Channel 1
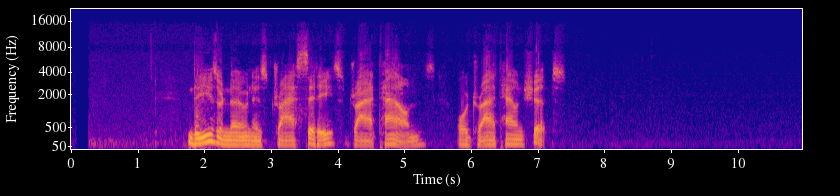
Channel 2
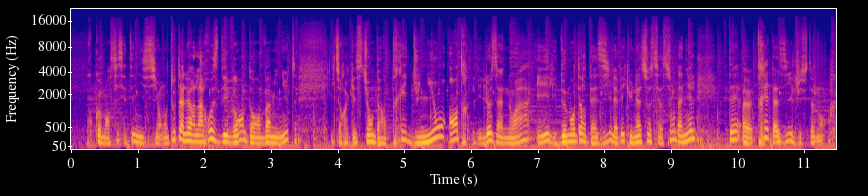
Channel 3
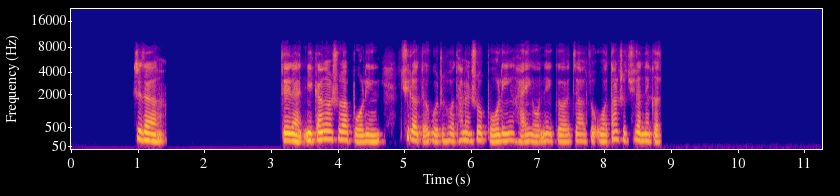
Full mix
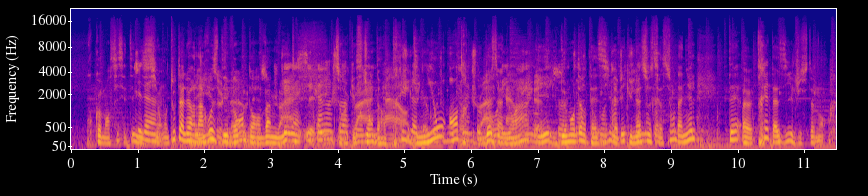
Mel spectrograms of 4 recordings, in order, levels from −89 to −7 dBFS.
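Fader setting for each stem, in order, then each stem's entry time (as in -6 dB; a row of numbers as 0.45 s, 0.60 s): -6.0 dB, -3.0 dB, -9.5 dB; 0.00 s, 0.00 s, 0.00 s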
